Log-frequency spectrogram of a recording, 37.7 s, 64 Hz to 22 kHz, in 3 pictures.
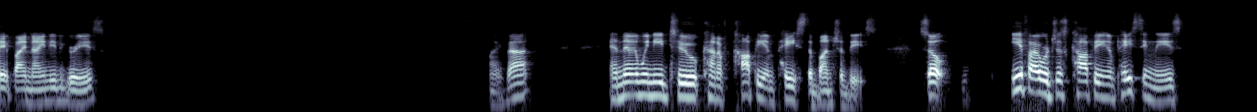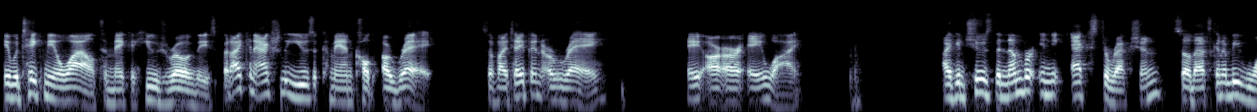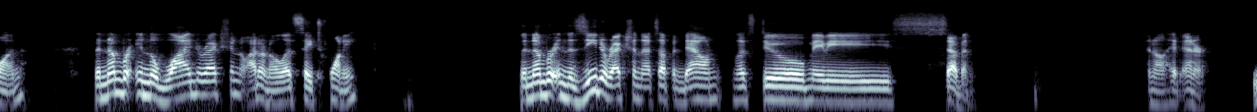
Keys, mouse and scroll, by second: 0.7 click, 2.5 click, 2.9 typing, 5.1 shift+click, 8.5-10.4 typing, 10.4 click, 11.7 typing, 12.6 click, 17.2-20.3 typing, 20.9 Return, 25.2-25.9 typing, 27.0 Return, 28.7-29.9 typing, 35.1 7, 36.4 Return.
